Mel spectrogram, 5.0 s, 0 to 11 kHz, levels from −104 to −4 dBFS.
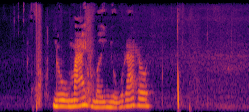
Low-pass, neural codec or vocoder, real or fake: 9.9 kHz; none; real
